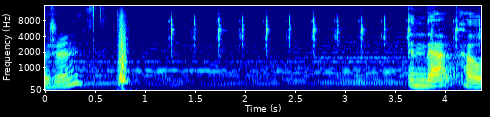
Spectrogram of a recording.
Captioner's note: clock ticking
